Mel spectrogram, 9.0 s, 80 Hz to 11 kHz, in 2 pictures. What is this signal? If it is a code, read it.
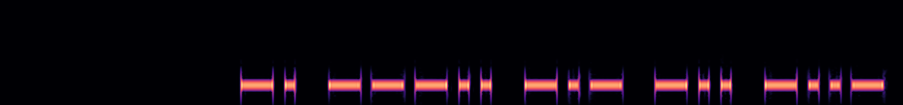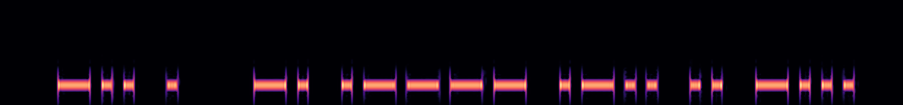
Morse code, heard as a keyed tone, about 22 wpm, 700 Hz. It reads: N8KDX DE N1LIB
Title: USA Callsign DE Callsign - 5 Characters - 22wpm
